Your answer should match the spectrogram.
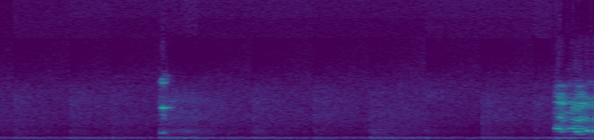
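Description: Quiet, steady low hum on an online video call's audio line, with one brief short sound about a second in.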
